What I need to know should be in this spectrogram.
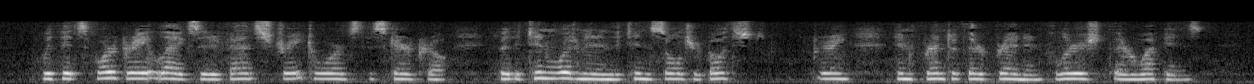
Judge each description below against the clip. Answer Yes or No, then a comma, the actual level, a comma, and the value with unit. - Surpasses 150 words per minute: No, average, 145 wpm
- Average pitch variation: No, narrow, 1.4 semitones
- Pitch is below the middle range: No, very high, 250 Hz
